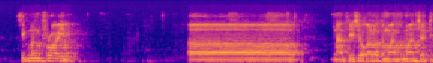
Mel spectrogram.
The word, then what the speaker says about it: Freud: Ini bacanya Sigmund Freud.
